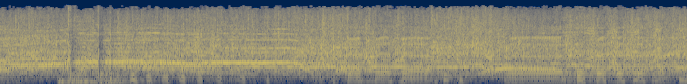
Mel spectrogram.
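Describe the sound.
A loud studio audience claps and cheers continuously, a dense steady roar of applause with excited voices shouting and whooping over it for the full length.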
